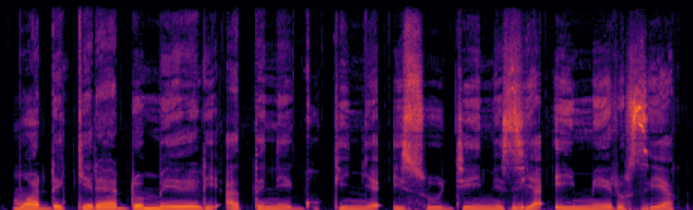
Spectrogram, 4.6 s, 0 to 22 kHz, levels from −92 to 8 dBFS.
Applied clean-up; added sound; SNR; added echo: none; none; none; none.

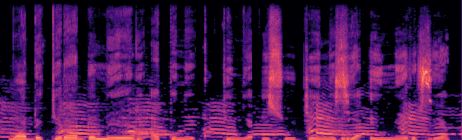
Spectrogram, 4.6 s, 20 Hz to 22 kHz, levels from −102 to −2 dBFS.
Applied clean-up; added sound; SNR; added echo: classical method spectral subtraction.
